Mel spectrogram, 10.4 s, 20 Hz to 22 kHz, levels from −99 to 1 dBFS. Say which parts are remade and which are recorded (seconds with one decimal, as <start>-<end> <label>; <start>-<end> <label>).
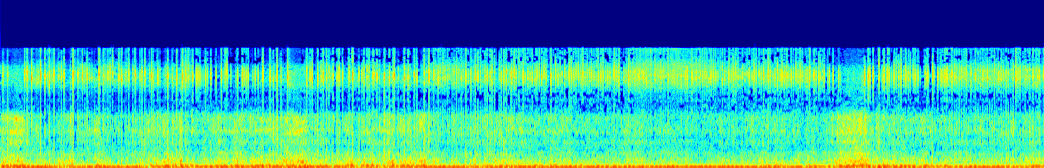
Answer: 0.0-1.9 remade; 1.9-2.6 recorded; 2.6-5.1 remade; 5.1-6.3 recorded; 6.3-7.0 remade; 7.0-9.5 recorded; 9.5-10.4 remade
